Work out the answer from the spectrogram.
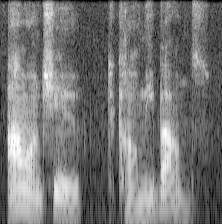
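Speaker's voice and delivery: sit her down gently in a fake American accent; quiet mock Southern American talk. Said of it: "please forgive my American accent".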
